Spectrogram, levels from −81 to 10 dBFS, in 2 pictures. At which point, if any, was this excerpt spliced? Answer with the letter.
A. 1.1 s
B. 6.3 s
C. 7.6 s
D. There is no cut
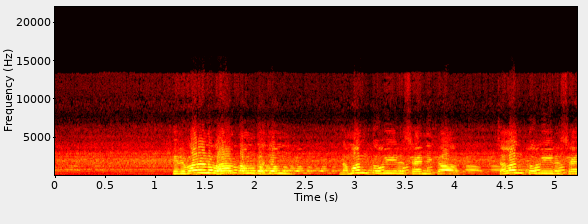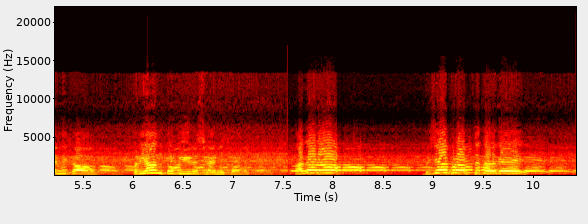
C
